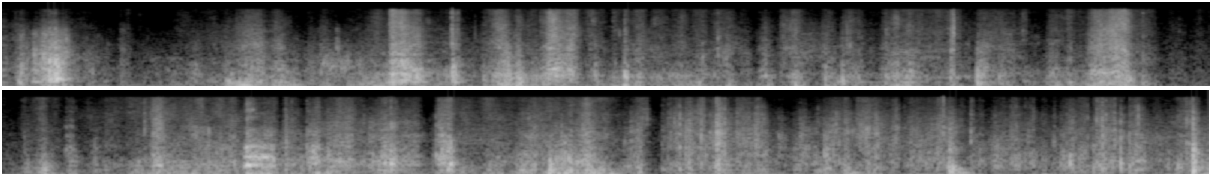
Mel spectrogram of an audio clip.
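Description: Cardboard box and crumpled brown packing paper being handled during unboxing: irregular rustling, crinkling and knocks of cardboard against the table.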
